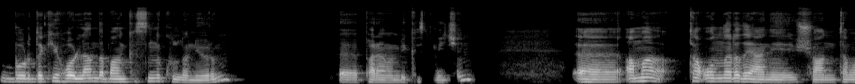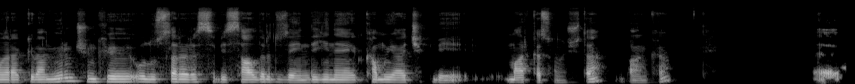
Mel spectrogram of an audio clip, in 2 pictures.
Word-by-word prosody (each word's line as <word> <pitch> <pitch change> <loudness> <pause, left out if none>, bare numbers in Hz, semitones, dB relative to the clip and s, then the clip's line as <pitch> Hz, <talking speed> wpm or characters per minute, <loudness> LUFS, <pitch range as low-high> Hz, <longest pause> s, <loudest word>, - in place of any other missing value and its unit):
buradaki 140 0 +1
Hollanda 140 0 +5
bankasını 130 +3 +1
kullanıyorum. 110 - -1 1.1
Eee, 105 -1 0
paramın 105 -1 0
bir 105 - -5
kısmı 105 - -10
için, 200 - -5 1.0
eee, - - +4 0.4
ama 155 +2 +2
ta 155 - +2
onlara 145 0 +4
da - - +5
yani 110 -3 +3
şu 115 0 -1
an 110 -1 0
tam 115 0 -1
olarak 110 0 0
güvenmiyorum, 120 +7 0
çünkü 125 -3 0
uluslararası 120 -1 0
bir 115 - -3
saldırı 115 +1 +1
düzeyinde 105 0 -3
yine 110 -1 -1
kamuya 115 -1 0
açık 105 0 -6
bir, 105 - -5
iii, 100 - -7 0.3
marka 105 -1 -3
sonuçta 95 0 -6 0.2
banka. 100 - -10 1.4
Eee - - -2
115 Hz, 120 wpm, -23 LUFS, 110-140 Hz, 1.4 s, Hollanda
